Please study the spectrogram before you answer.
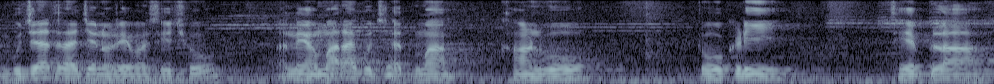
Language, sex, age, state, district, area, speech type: Gujarati, male, 18-30, Gujarat, Ahmedabad, urban, spontaneous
